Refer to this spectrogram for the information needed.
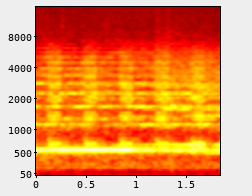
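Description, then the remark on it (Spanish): A steady alarm siren wails on one sustained tone with bright harmonics, holding at an even, fairly loud level for the whole stretch with no voices over it. “Es que suena la alarma, hermano.”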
